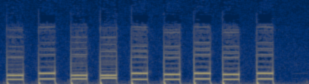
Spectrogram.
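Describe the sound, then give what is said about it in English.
A touch-tone keypad dials an area code and telephone number into an automated phone system, giving a quick, evenly spaced string of ten clean dual-tone beeps. The last beep is cut short, and no one talks. “Let us make a call and see what happens. Please enter the area code and telephone number, followed by pound.”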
